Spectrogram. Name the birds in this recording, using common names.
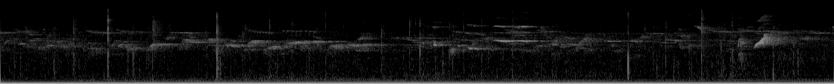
Red-billed Leiothrix, Iiwi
